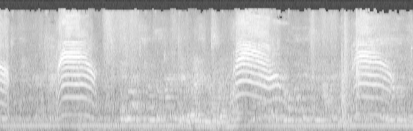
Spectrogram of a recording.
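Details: Kittens meowing: three loud, high, arching meows with rich harmonics, each about half a second, spaced a few seconds apart, with softer mewing, voices and background music between them.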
